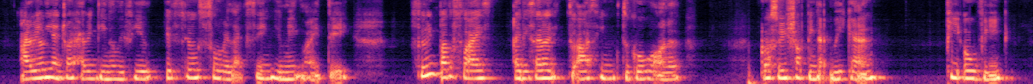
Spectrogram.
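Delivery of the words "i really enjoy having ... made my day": ordinary talk, nothing marked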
